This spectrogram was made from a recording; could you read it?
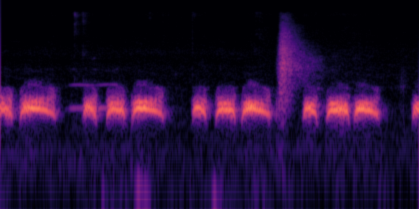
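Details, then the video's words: Decoy spotted dove calling from a tree to draw in a wild dove, giving steady low hollow cooing phrases of two or three notes about every half second, broken once by a brief sharp hiss. "chim cu gáy mồi cây"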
